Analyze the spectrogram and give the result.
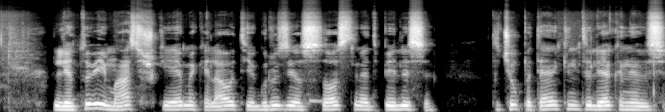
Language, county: Lithuanian, Telšiai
